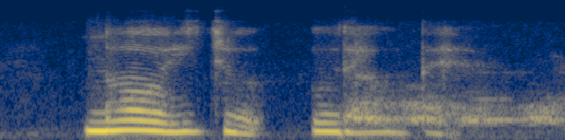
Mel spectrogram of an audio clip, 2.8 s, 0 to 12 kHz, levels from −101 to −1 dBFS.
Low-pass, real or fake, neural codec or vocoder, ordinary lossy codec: 7.2 kHz; real; none; Opus, 16 kbps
